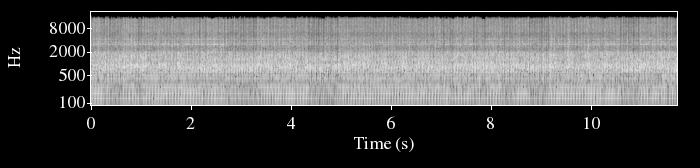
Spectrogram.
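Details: Solex 3800 compétition 16P moped, freshly restored, riding on its first trip around the neighbourhood: buzzy small two-stroke holding a steady run with slight surges in the note, no rattles or misfires; running fine.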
